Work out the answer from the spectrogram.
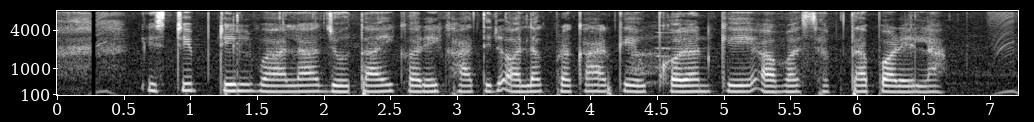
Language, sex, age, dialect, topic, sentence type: Bhojpuri, female, 18-24, Southern / Standard, agriculture, statement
